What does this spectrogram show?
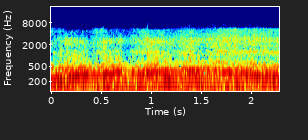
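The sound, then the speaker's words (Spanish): A car brakes hard, its tires letting out a steady, wavering screech over a loud, rough roar of engine and road noise, continuous for a couple of seconds, leaving two long black marks on the pavement as the driver stops before hitting a man on the road. “mientras pisaba el freno provocando un fuerte chillido y dejando dos largas marcas negras en el pavimento.”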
